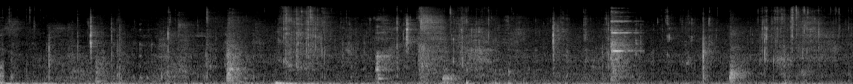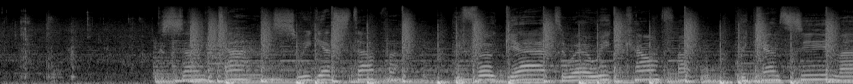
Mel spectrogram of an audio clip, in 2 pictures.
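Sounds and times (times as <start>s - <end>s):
fried chicken crunching: 2.8s - 5.1s, 6.6s - 9.8s.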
